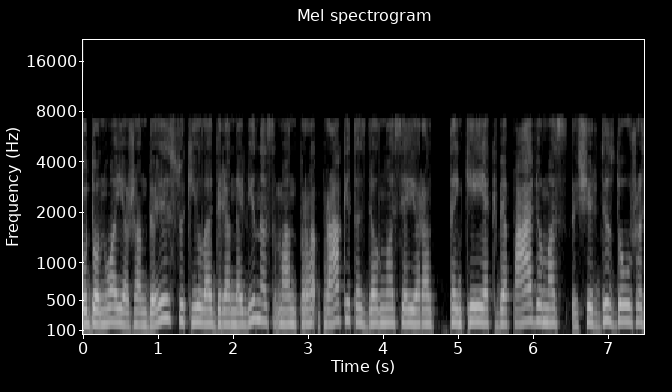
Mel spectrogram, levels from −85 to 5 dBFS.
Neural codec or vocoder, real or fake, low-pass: none; real; 7.2 kHz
